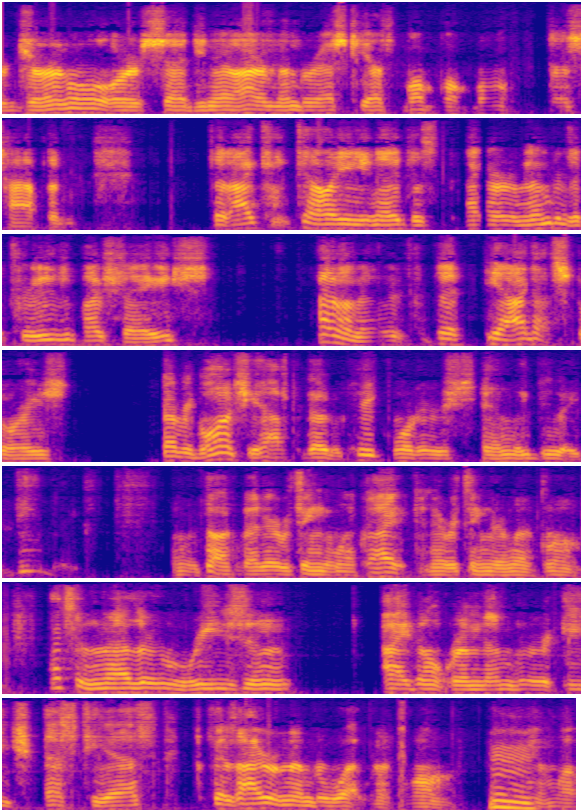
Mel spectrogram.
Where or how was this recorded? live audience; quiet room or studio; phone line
phone line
